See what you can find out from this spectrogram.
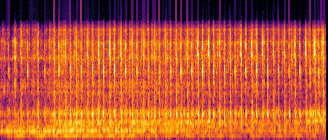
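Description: The machine runs with a rapid, regular thump on every stitch cycle, far heavier than a smooth healthy hum; the source is not yet known.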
